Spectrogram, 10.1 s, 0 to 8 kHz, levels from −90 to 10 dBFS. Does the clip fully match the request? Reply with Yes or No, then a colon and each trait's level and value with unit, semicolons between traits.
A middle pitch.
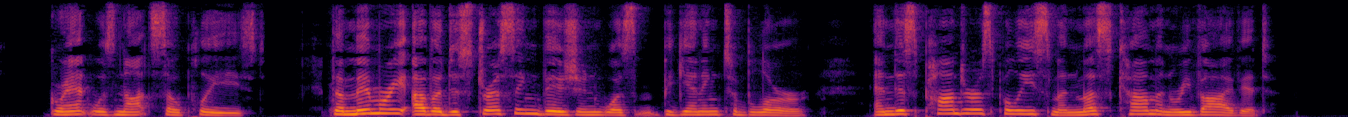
No: high, 200 Hz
